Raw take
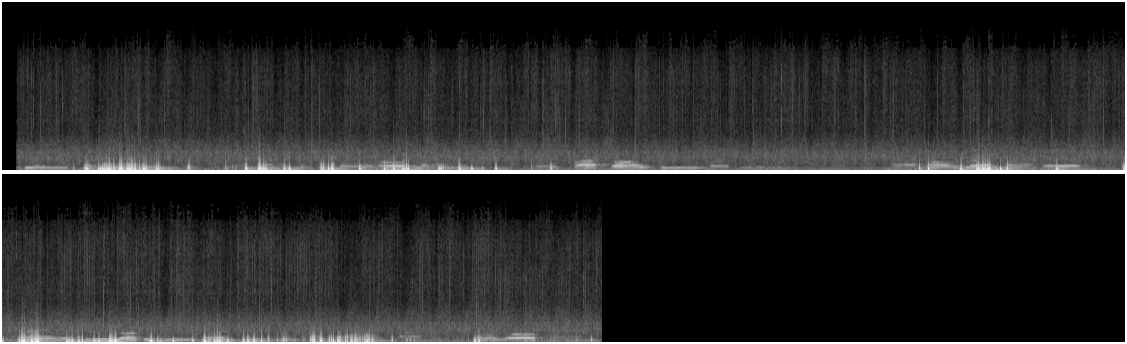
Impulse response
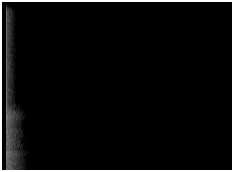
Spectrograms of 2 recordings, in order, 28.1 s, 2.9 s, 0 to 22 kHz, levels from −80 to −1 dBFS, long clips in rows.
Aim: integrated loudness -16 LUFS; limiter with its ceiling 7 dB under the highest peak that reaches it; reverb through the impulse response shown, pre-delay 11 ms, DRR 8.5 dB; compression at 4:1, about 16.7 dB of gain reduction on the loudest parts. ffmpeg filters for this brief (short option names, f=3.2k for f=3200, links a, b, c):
-filter_complex "[0:a]acompressor=threshold=-30dB:ratio=4,alimiter=limit=-21.5dB:level=0:latency=1,asplit=2[a][b];[1:a]atrim=start_sample=2205,adelay=11[c];[b][c]afir=irnorm=-1:irlink=0,volume=-13dB[d];[a][d]amix=inputs=2:normalize=0,volume=19.5dB"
